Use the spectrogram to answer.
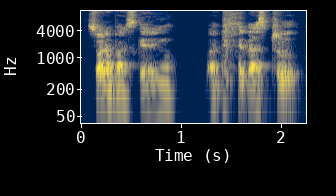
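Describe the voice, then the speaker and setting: A man's voice: on the low side, normal speed, vocal fry, darkish tone, roomy sound, distant mic. A middle-aged man from Zimbabwe hosting a podcast, talking candidly in a reflective solo monologue. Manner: candid and conversational, frequent restarts. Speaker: podcast host.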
